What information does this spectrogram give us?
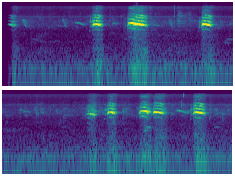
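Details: Sparrow chirping: short high squeaky chirps given singly or in quick pairs, about eight over nine seconds, with quiet gaps between.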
